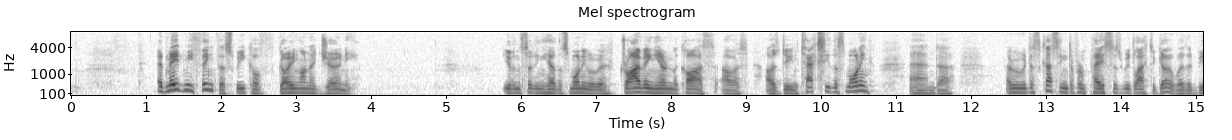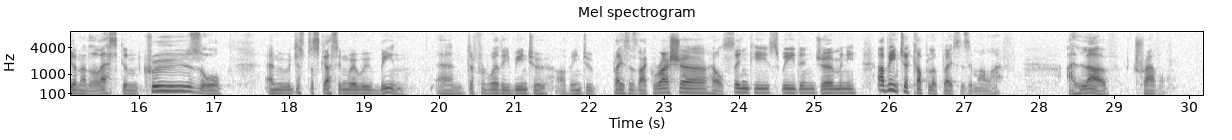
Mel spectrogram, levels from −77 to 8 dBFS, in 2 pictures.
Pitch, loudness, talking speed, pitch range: 130 Hz, -28 LUFS, 175 wpm, 115-140 Hz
